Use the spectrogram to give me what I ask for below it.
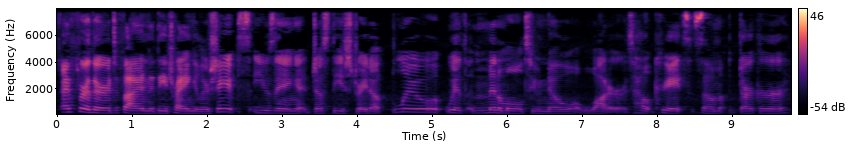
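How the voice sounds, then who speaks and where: Faint music plays under a young woman's casual art review voice-over, where she explains her art supplies in a chatty, relaxed way despite being congested from a cold. The art channel host has a lowish voice, takes it slowly, and hardly pauses.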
